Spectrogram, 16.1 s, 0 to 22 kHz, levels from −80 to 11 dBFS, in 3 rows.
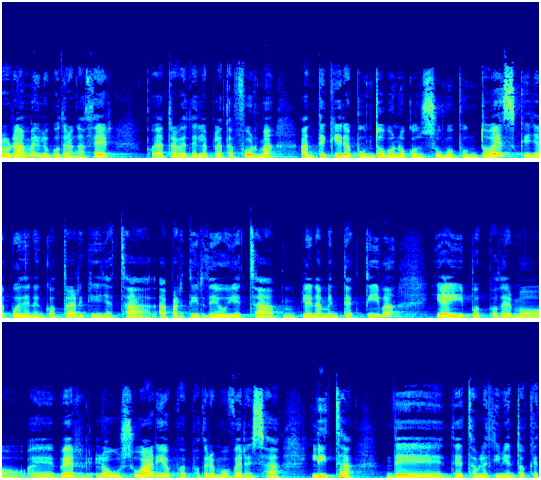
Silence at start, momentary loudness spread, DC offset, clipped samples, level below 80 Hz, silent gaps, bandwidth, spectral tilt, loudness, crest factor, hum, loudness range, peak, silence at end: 0 s; 7 LU; under 0.1%; under 0.1%; -44 dBFS; none; 13.5 kHz; -5.5 dB/octave; -21 LUFS; 18 dB; none; 2 LU; -2 dBFS; 0 s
